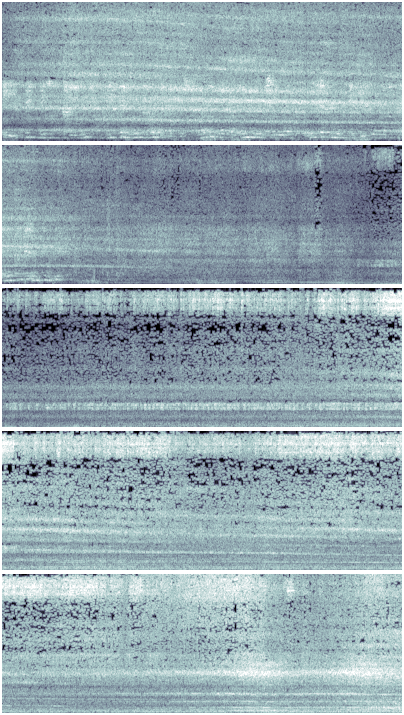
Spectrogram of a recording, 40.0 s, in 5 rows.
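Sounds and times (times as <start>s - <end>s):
train rolling noise: 0.0s - 40.0s
electric train braking whine: 13.7s - 40.0s.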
